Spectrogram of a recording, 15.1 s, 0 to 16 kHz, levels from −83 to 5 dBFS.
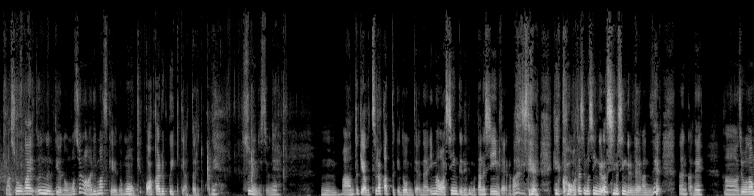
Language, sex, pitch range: Japanese, female, 170-230 Hz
